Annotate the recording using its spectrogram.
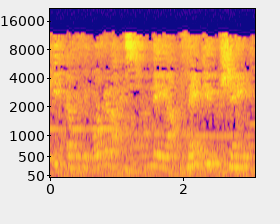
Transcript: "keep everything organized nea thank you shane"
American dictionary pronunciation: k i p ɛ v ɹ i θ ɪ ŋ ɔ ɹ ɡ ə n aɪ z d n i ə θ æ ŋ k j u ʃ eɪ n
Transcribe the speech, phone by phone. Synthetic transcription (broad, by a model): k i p ɛ v ɹ i θ ɪ ŋ ɔ ɹ ɡ ə n aɪ z d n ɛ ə θ æ ŋ k j u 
